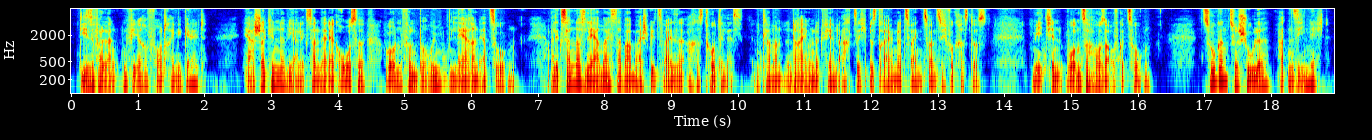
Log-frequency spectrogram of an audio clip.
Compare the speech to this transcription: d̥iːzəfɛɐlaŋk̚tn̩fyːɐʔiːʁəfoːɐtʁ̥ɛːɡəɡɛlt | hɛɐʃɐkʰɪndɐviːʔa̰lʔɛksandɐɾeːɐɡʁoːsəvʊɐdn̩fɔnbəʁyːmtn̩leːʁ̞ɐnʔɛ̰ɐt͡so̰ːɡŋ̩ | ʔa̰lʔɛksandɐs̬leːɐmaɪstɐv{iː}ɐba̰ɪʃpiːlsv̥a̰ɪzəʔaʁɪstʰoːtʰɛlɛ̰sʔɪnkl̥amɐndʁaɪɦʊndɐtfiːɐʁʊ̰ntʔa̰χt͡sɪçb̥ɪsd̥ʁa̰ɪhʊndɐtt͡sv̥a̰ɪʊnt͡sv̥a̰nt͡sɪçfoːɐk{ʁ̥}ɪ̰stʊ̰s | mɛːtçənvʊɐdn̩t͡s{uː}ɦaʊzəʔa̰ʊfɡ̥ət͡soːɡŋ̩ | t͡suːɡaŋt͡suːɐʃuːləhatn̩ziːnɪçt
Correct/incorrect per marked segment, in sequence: incorrect: aː, correct, incorrect: u

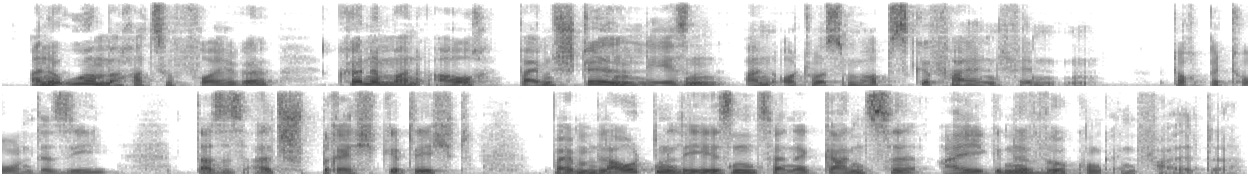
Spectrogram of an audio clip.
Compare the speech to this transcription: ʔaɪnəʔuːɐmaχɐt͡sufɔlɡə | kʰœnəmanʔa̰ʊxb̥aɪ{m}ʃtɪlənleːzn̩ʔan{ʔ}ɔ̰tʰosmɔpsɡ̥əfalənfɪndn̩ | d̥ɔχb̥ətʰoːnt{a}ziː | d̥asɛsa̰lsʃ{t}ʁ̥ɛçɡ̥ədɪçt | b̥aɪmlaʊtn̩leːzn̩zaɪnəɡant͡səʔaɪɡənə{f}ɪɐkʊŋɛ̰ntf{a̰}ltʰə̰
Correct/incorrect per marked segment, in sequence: correct, correct, incorrect: ə, incorrect: p, incorrect: v, correct

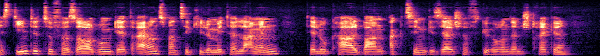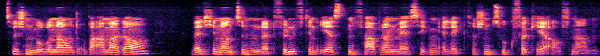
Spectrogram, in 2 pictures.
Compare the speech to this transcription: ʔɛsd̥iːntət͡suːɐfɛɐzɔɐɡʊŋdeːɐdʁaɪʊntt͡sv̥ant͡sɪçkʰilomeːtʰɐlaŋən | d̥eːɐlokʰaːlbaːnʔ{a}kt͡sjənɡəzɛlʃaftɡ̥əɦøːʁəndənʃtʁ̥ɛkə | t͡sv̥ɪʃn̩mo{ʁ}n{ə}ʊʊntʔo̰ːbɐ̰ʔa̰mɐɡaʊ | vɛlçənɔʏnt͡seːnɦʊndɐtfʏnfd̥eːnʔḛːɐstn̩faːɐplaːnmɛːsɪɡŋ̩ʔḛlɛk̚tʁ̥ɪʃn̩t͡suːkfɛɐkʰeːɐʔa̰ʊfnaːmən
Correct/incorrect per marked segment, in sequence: correct, correct, incorrect: a

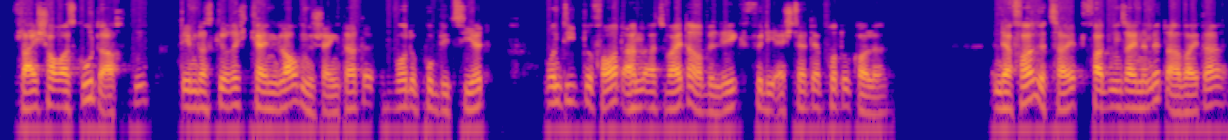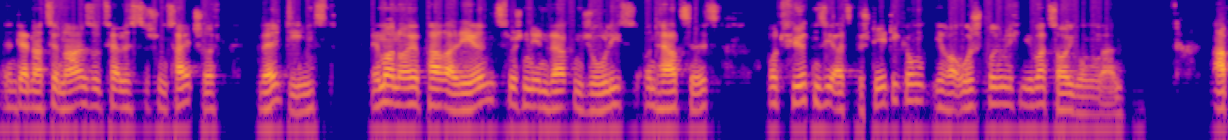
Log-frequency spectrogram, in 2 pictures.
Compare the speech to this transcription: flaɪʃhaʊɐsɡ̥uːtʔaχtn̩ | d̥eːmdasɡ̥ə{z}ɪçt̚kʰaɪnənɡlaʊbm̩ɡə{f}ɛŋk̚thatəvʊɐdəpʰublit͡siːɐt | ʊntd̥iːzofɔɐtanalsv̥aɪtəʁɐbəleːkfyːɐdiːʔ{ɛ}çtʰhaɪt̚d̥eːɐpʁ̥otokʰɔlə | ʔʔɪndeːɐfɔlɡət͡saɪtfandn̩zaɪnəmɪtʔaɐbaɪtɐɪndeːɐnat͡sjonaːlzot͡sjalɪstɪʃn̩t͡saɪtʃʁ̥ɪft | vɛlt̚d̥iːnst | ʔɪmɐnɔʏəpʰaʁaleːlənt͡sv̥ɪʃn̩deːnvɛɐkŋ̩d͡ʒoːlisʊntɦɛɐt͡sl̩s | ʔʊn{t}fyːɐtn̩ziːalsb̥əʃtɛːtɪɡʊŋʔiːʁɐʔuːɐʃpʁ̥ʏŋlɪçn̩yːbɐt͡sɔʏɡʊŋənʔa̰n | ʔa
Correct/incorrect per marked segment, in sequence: incorrect: ʁ, incorrect: ʃ, correct, correct

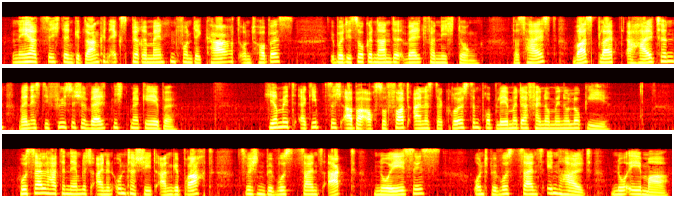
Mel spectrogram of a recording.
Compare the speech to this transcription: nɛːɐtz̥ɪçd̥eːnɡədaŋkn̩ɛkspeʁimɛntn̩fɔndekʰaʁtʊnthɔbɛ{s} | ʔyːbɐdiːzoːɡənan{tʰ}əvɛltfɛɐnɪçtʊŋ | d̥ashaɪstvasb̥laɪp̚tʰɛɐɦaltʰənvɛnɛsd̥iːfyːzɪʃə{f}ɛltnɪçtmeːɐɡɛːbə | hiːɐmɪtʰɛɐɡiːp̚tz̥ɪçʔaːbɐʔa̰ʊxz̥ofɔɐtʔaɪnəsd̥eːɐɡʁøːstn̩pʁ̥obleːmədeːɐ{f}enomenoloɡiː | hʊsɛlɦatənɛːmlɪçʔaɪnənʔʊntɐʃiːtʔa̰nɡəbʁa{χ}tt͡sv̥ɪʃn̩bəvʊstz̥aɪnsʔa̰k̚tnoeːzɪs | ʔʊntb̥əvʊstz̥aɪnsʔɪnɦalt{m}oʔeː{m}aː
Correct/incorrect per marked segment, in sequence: correct, incorrect: t, incorrect: v, correct, correct, incorrect: n, correct

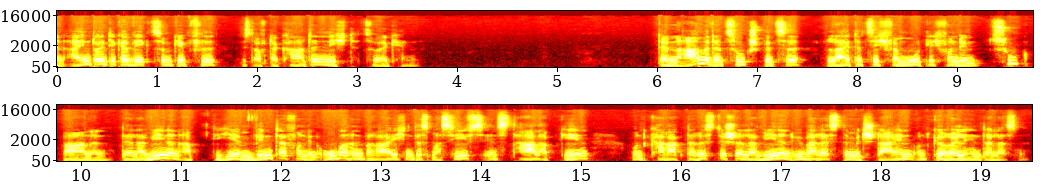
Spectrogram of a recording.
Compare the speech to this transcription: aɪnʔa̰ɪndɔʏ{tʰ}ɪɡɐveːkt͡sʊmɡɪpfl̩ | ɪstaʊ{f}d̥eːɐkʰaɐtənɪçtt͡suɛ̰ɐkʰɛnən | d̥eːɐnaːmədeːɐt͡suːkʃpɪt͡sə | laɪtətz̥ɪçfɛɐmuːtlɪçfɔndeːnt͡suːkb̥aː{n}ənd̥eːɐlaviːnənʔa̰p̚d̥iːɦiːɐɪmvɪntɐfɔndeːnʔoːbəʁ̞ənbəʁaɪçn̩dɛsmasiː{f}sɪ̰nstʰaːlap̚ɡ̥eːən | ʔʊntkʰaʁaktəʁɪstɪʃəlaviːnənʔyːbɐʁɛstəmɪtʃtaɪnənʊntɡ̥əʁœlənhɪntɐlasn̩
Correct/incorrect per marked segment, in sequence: incorrect: t, correct, correct, correct

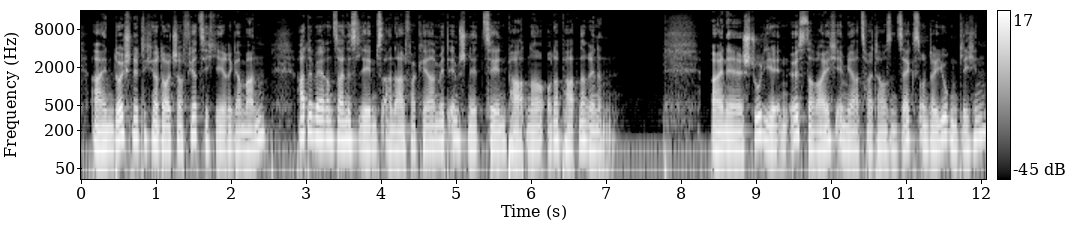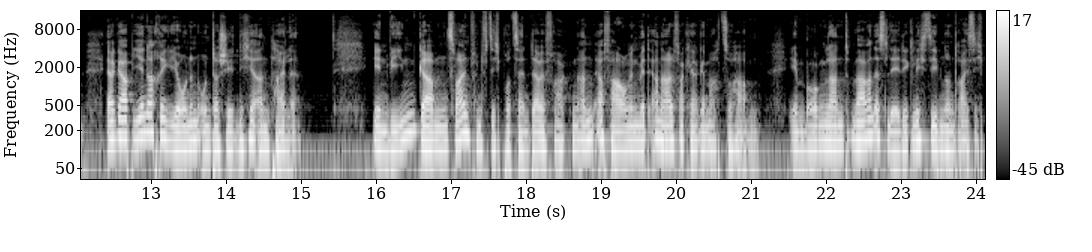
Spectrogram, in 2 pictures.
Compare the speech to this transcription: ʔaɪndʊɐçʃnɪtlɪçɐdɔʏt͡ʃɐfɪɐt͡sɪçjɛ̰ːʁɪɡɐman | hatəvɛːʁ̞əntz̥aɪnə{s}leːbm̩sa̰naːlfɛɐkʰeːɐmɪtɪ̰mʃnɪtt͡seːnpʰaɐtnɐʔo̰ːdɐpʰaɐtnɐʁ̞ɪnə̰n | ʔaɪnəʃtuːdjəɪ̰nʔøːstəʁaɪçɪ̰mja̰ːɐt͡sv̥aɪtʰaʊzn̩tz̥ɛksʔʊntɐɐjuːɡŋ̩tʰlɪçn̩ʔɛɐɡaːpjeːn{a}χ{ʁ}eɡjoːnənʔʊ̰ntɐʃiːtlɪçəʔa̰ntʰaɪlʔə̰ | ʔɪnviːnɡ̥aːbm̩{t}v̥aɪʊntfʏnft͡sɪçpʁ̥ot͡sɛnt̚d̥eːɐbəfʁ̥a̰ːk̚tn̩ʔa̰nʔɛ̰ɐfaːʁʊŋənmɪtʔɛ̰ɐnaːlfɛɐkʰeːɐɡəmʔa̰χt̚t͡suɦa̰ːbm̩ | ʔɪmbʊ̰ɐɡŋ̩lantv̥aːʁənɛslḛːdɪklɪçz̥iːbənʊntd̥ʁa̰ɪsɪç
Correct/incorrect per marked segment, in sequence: correct, correct, correct, incorrect: t͡s

